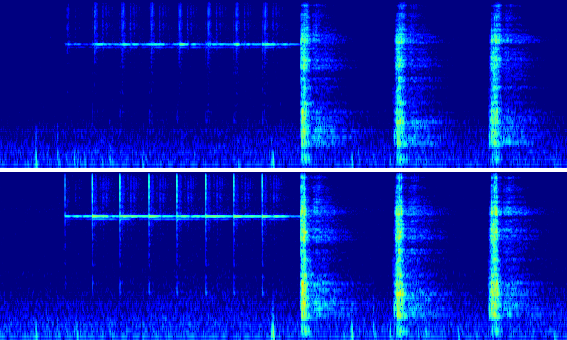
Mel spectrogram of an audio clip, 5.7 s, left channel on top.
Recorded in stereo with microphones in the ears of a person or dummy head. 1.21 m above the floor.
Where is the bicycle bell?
85° right, 4 m; by 2.9 s 35° right (ahead or behind), 2.5 m.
